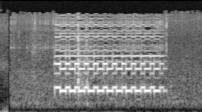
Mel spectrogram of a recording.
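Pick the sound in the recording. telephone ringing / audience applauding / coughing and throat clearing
telephone ringing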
